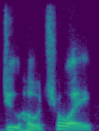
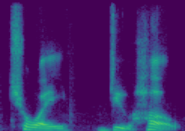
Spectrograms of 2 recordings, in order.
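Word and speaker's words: Choi Doo-ho: as do ho choy his name is actually choi do ho but because of the way surnames are pronounced and sometimes america doesn't properly do that we have inverted duho choi's name and it should actually be choi du ho and sung woo just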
